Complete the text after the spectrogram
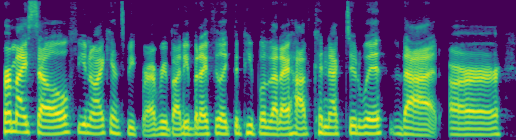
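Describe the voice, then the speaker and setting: A woman with a lowish voice hosts a casual podcast interview. She sounds affirming and reflective. The recording is dry, with no room sound. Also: steady tone, fast talker, fairly bright tone, no echo. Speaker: podcast host.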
